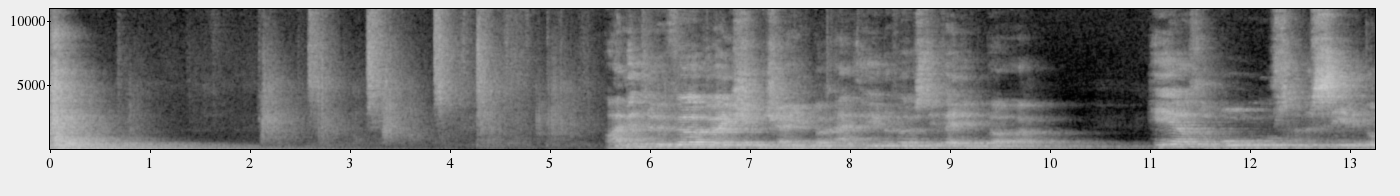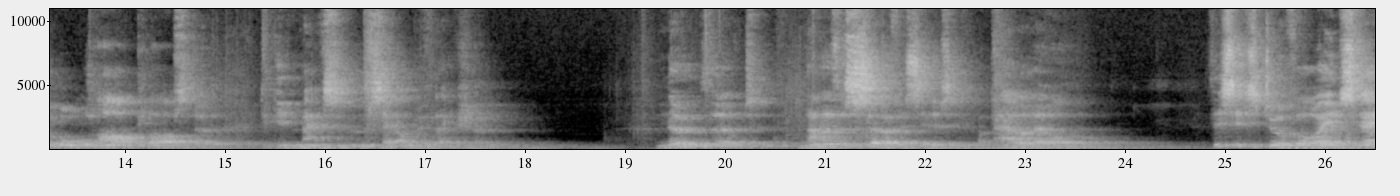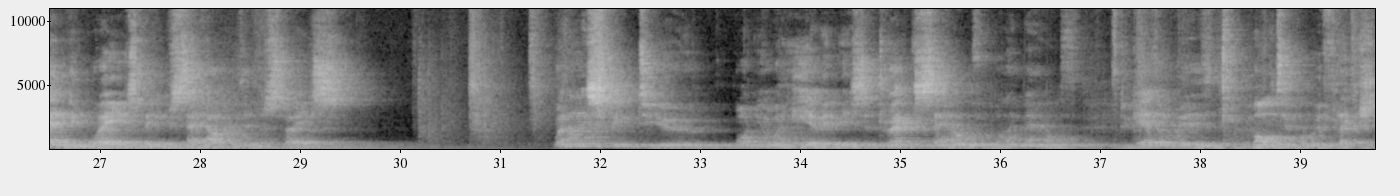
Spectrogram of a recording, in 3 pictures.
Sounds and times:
Reverberation: 0.0s - 39.7s
Speech: 5.5s - 10.0s, 11.0s - 17.8s, 19.2s - 23.7s, 24.8s - 29.4s, 30.7s - 39.7s.

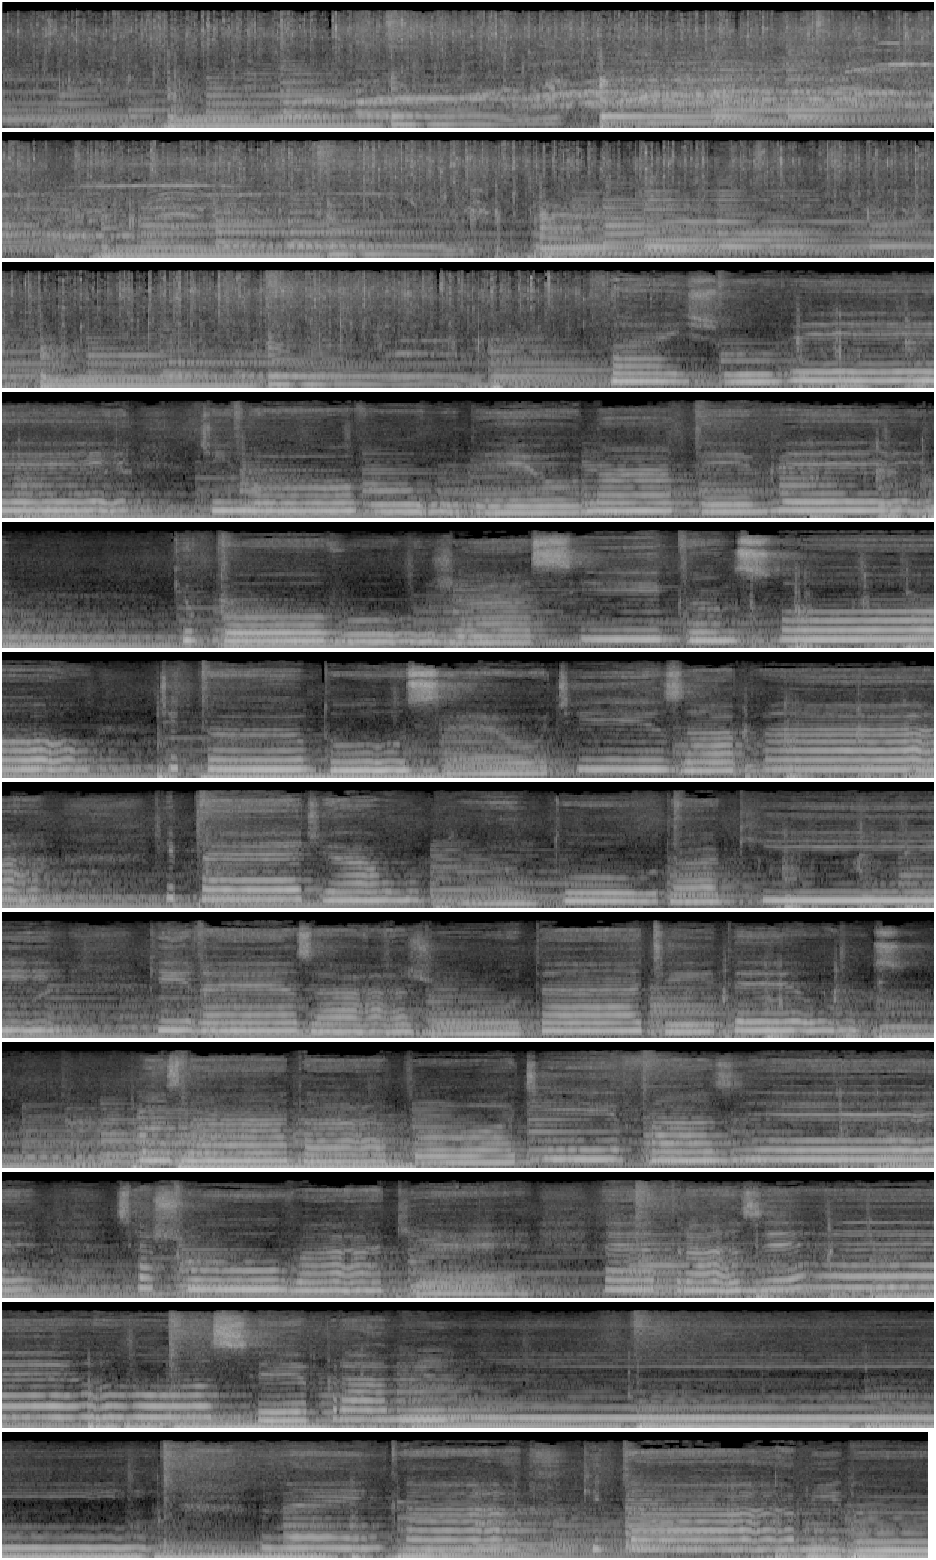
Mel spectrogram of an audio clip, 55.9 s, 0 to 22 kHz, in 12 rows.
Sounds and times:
Music: 0.0s - 55.8s.

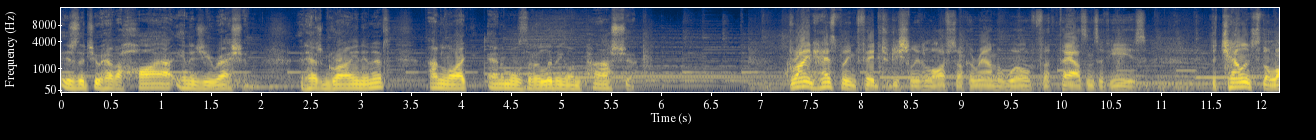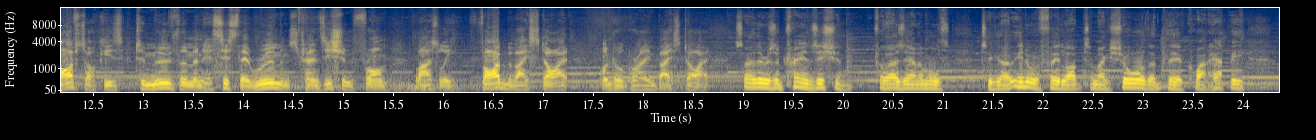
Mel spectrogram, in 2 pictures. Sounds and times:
Speech: 0.0s - 5.9s, 7.3s - 10.9s, 11.5s - 24.0s
Music: 0.0s - 24.3s.

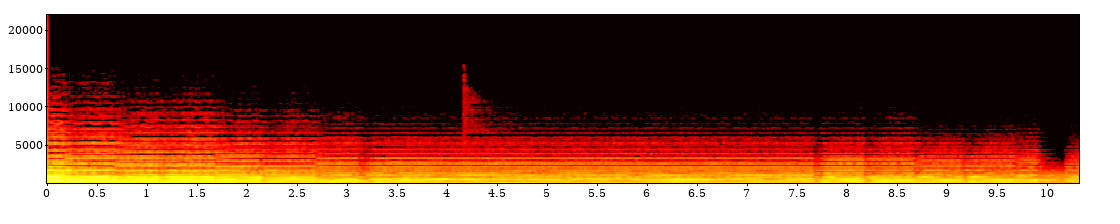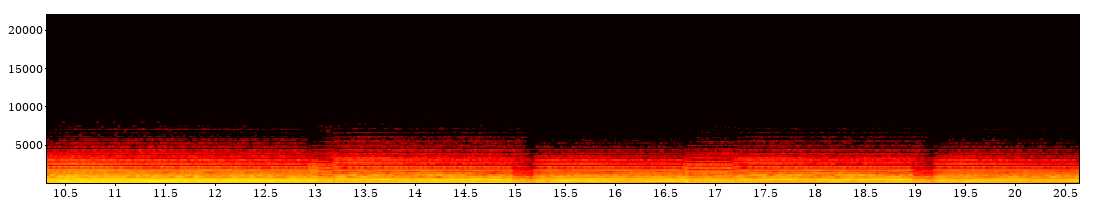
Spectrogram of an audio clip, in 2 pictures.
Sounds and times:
Music: 0.0s - 20.6s.

